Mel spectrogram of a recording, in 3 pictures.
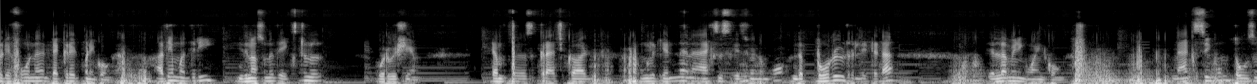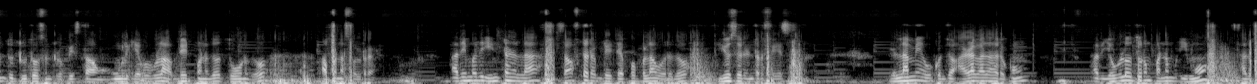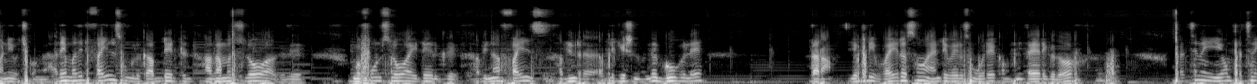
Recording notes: Sound recorded in a breezy road while walking and mixed through DOLBY software.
